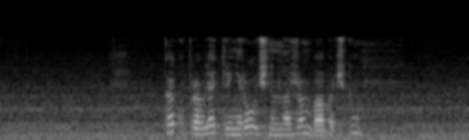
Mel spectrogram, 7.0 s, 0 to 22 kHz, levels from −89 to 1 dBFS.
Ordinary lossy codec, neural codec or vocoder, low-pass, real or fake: AAC, 32 kbps; none; 7.2 kHz; real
